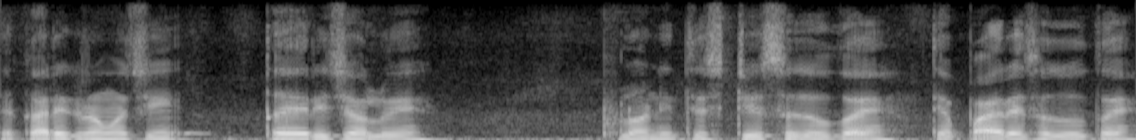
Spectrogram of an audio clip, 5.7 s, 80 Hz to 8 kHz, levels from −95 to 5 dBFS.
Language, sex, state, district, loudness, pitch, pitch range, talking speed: Marathi, male, Maharashtra, Aurangabad, -19 LUFS, 125 Hz, 125-130 Hz, 115 wpm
